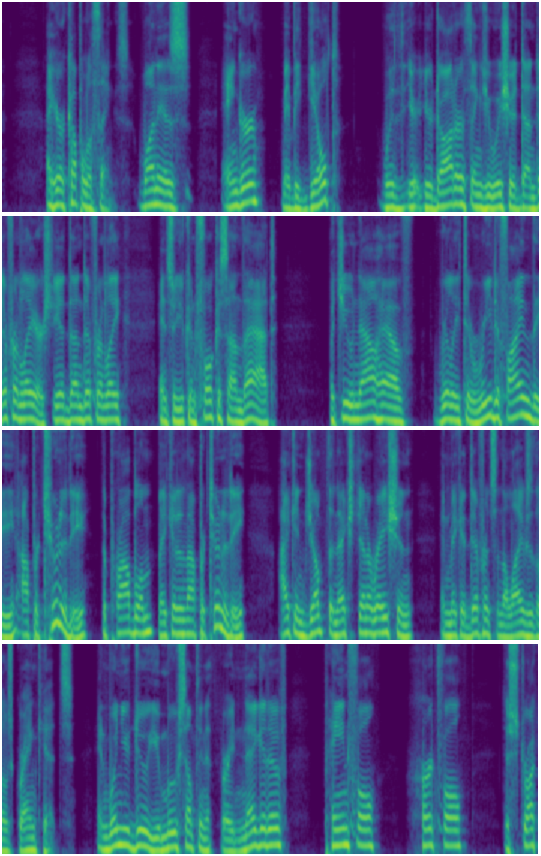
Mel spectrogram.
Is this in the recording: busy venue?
no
